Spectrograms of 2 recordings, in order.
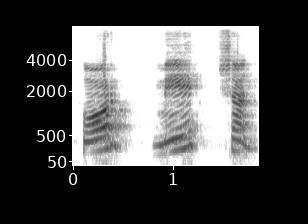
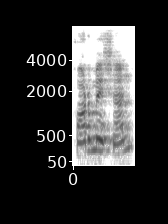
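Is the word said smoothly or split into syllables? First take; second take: split; smooth. First: The word is broken into separate syllables. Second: The word is said smoothly as one unit. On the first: "তিনটে সিলেবলে ভাগ করে নেবো" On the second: "একসঙ্গে যখন আমরা বলছি"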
